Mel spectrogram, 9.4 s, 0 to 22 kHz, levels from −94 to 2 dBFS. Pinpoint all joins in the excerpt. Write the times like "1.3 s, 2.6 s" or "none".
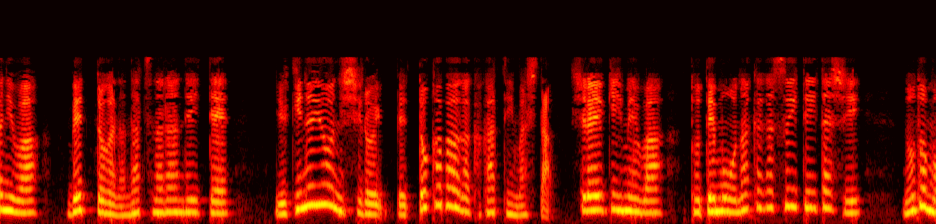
5.6 s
